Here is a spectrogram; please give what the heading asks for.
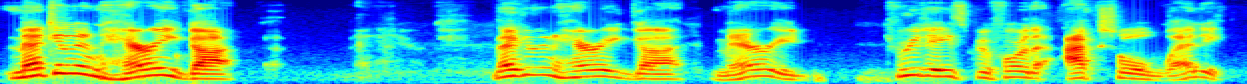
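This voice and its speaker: A man's voice: sits high, sing-song, moderate pace, sharp tone, slightly rough. A man co-hosting a casual gossip chat, joking and talking over the others. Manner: chatty, talks over others, joking asides. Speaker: co-host.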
